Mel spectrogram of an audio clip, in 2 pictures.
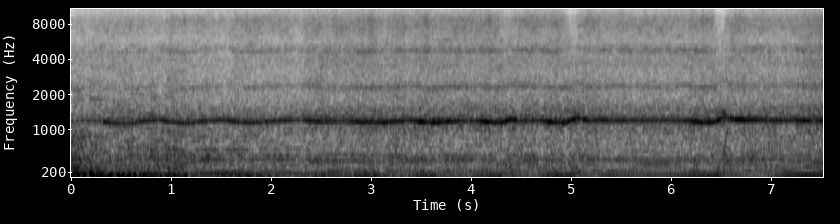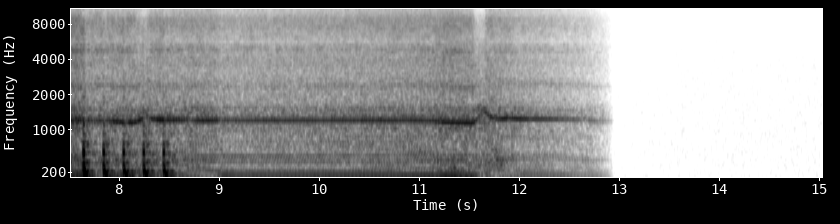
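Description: Vacuum cleaner motor sound effect: a steady whine over a low hum, broken by a quick run of about five loud thumps just past the middle. It cuts off suddenly near the end.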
